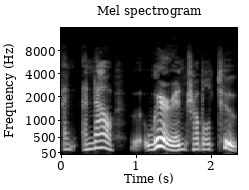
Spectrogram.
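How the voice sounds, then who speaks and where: A man uses a put-on character voice at a fairly high pitch. He goes at a fairly slow pace. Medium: read story.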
